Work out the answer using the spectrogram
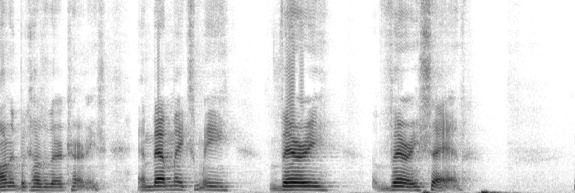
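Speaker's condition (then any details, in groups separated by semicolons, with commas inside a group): Cerebral palsy; power wheelchair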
